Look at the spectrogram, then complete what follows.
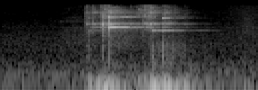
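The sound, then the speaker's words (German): Glass beer bottles clink together as drinks are served, two bright ringing knocks in quick succession over a dull low thud, with no one talking. “Ich habe ein Bier.”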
